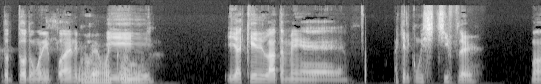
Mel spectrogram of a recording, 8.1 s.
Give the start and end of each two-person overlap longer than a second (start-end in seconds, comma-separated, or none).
0.6-2.2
